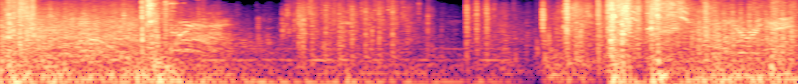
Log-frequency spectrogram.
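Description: Shotgun blasts boom loudly and sharply.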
